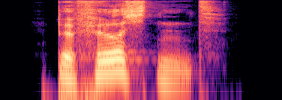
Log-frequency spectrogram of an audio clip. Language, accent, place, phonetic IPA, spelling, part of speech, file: German, Germany, Berlin, [bəˈfʏʁçtn̩t], befürchtend, verb, De-befürchtend.ogg
- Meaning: present participle of befürchten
